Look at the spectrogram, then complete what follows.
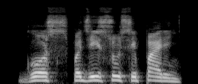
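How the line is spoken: Shouting over shoulder. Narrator (Russian): сказал главный инспектор и крикнул через плечо

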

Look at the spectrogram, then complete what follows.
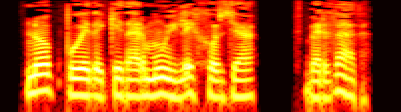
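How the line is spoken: Hoarse voice. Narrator (Spanish): dijo Ron, con la voz ronca

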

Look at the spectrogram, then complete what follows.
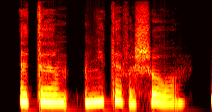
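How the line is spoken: Soft. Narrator (Russian): мягко сказала я

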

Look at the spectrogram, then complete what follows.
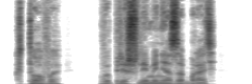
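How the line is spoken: Quiet whisper. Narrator (Russian): тихо шептала она

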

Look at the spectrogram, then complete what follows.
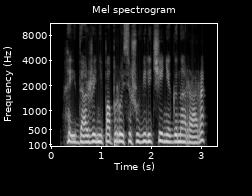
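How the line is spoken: Surprised snort. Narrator (Russian): Элмер удивленно хмыкнул

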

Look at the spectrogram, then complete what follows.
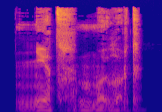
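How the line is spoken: Croaking. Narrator (Russian): прокаркал Сварга

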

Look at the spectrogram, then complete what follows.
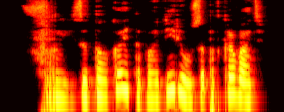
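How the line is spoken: Hissing. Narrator (Russian): прошипела я

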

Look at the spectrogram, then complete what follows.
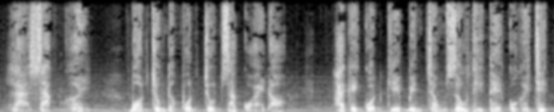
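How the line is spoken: Quiet reply. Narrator (Vietnamese): Đồng nghiệp của cô khẽ đáp

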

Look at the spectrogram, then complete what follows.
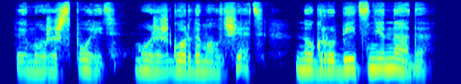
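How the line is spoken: Quiet menacing voice. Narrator (Russian): вдруг угрожающе тихо проговорил Сандро из-за спины подруги

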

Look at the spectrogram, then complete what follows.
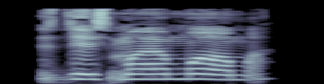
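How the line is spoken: Whining. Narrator (Russian): заскулил Эдди Рейд

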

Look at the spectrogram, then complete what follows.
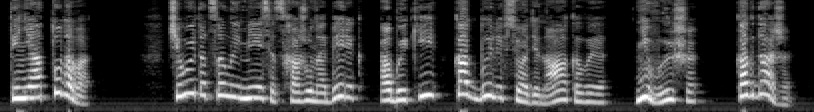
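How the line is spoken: Laughing. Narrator (Russian): Посмеялся

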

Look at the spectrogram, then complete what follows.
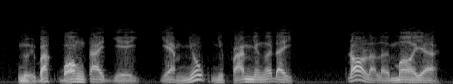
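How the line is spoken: Angry. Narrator (Vietnamese): Mục Dịch tức giận nói

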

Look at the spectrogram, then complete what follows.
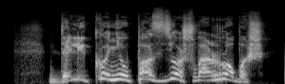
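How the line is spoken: Barked. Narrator (Russian): рявкнул Дарт

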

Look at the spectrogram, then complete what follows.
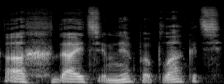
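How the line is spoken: Flustered mutter. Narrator (Russian): в смятении пробормотала наконец

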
